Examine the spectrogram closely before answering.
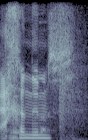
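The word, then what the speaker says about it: Aghanim's: Achanim's. Yes. That's the. I'm half Persian, so that's kind of the Arab way to say it.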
